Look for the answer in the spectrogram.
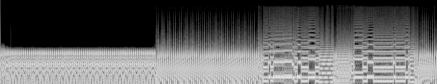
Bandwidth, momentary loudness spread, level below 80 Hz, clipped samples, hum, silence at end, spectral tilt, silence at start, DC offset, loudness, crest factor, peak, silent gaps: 15.5 kHz; 0 LU; -20 dBFS; under 0.1%; none; 0 s; -7.5 dB/octave; 0 s; under 0.1%; -6 LUFS; 6 dB; 0 dBFS; none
